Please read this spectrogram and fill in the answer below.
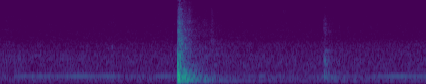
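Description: A single sharp knock on the wooden playhouse's OSB boards about a second in, then a fainter tap about half a second later, over a faint steady hum.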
